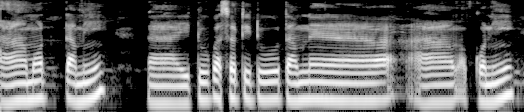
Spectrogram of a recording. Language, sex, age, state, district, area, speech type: Assamese, male, 60+, Assam, Golaghat, rural, spontaneous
